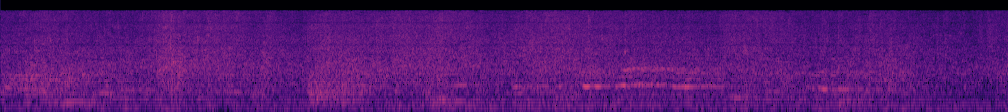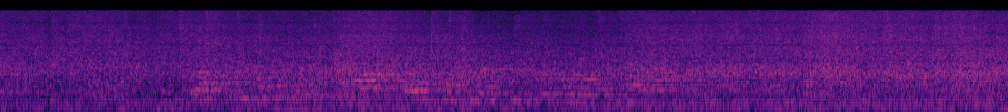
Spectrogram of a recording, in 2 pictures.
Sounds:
swimming

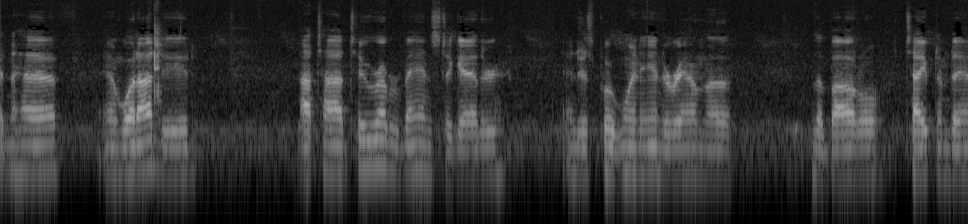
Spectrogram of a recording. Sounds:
Speech

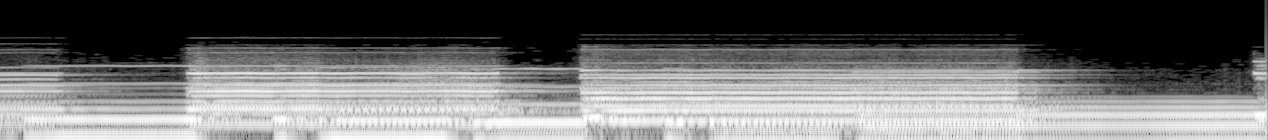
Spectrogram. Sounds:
Hammond organ, Organ

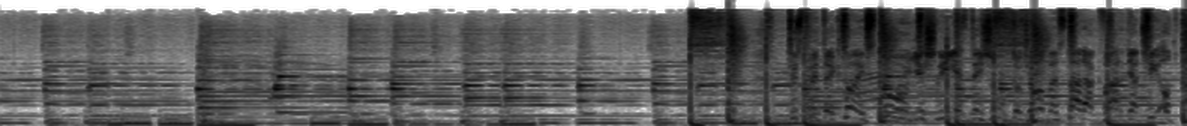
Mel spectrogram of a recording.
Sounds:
Music

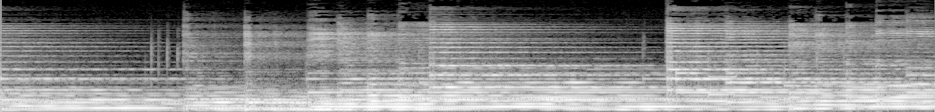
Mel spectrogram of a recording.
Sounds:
Organ, Music

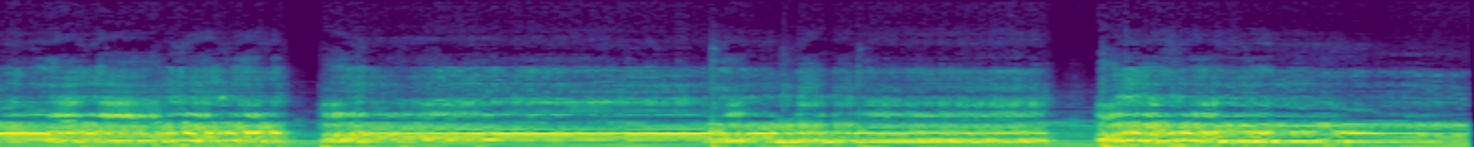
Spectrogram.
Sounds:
Tabla, Percussion, Drum

